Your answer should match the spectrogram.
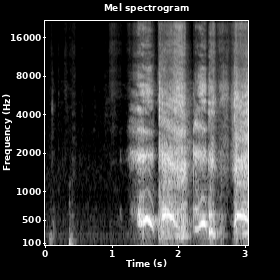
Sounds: Sneeze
